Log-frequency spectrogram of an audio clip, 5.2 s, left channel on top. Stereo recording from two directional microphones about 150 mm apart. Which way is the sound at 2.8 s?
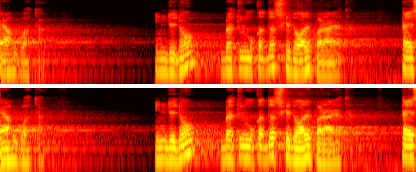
40° right (ahead or behind).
